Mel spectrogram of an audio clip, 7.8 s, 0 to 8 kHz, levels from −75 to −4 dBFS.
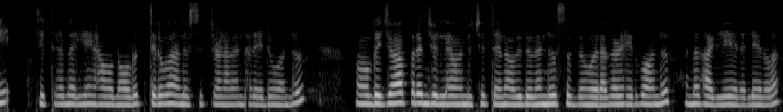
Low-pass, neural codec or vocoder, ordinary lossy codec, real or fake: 7.2 kHz; codec, 16 kHz in and 24 kHz out, 0.6 kbps, FocalCodec, streaming, 2048 codes; none; fake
